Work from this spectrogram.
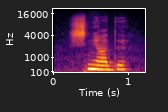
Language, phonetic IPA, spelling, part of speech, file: Polish, [ˈɕɲadɨ], śniady, adjective, Pl-śniady.ogg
